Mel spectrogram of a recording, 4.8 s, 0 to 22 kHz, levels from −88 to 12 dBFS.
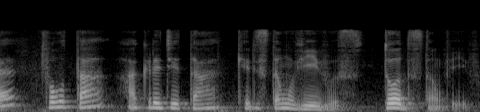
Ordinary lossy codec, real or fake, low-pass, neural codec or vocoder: none; real; 7.2 kHz; none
